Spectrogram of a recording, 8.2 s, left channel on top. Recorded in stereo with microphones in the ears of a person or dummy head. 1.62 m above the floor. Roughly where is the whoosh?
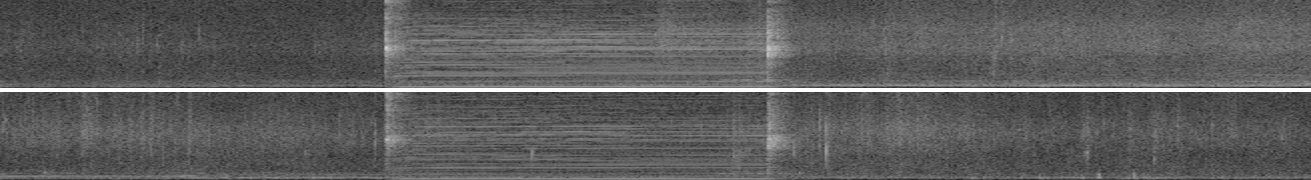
No whoosh in this recording.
